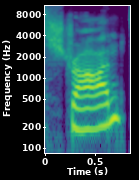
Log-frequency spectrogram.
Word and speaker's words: Strachan: I don't know if I'm pronouncing that correctly. That's how the Wikipedia page told me to pronounce it, but it doesn't look like that's how it's pronounced. It's Strachan. Apparently, that's Strawn somehow.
